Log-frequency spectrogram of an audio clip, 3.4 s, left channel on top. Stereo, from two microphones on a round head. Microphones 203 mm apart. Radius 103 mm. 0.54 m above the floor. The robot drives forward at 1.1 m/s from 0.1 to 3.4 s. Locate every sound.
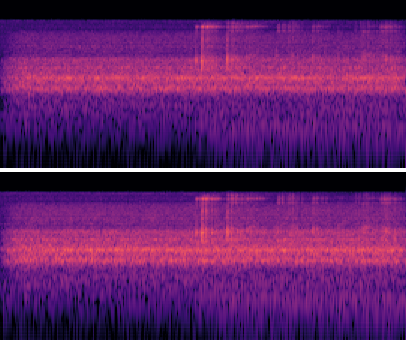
1.6 s a bell: 10° left (ahead or behind), 8.5 m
